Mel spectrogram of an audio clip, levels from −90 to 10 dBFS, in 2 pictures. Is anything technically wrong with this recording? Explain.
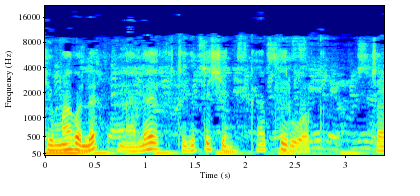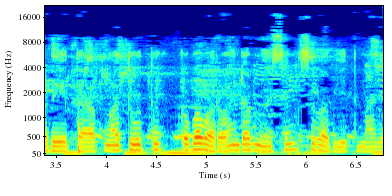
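Yes, the whole recording carries audible lossy-codec damage. WMA compression is the likely cause, present throughout the speech. The codec transforms the audio in long blocks, so quantisation noise smears across tens of milliseconds around each sound, and weak spectral lines are dropped, which fits a bitrate of about 48 kbps. The result is plainly audible ringing and a washy texture, with hiss that swells and fades with the speech. Nothing is present above 18.8 kHz.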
